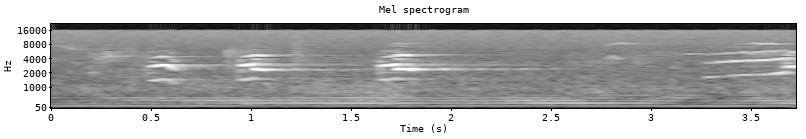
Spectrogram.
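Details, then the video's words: Juvenile eagle calling for breakfast with a run of short, piercing whistled squeals, some doubled, rising and falling, over a constant low electrical-sounding hum. "Juvenile eagle calling for his breakfast"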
